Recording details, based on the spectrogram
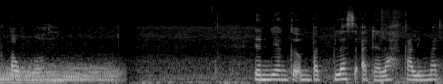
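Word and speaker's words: تالله: Adapun cara membacanya yaitu ba billahi dan wawu adalah wallahi dan tak adalah tallahi.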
